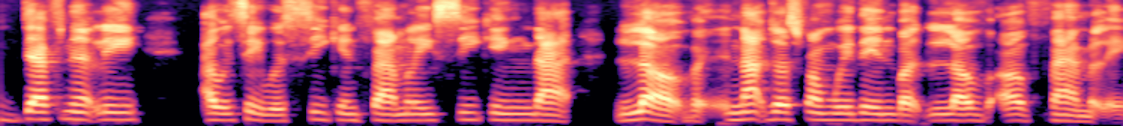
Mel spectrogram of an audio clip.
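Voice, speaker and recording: In a very clean recording with a silent background, a woman with a Jamaican accent speaks at a moderate pace in a very deep, low pitch, her intonation monotone and flat but her loudness swinging widely. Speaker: author. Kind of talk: interview. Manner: halting.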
